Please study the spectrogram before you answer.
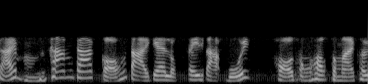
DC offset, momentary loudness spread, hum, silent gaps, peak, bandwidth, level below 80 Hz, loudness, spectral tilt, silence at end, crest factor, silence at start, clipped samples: under 0.1%; 5 LU; none; none; -8 dBFS; 4.7 kHz; -80 dBFS; -25 LUFS; -7 dB/octave; 0 s; 18 dB; 0 s; under 0.1%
